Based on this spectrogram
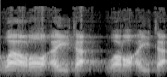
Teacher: في كلمة ورأيت عندنا الراء فقط مفخمة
